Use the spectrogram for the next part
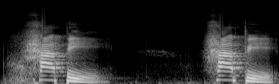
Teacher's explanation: the stress is at the beginning of the word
